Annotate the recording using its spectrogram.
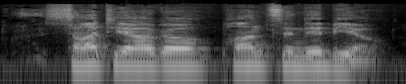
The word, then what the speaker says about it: Ponzinibbio: Santiago Ponzinibbio. Okay, that's how you say his name.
